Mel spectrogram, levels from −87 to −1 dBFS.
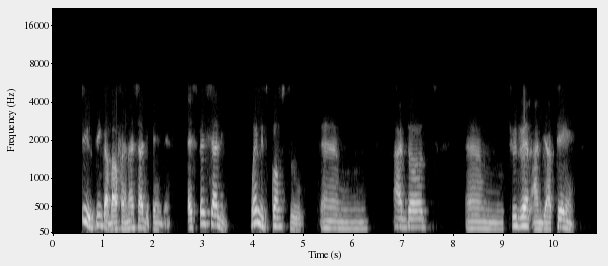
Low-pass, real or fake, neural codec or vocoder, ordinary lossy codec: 5.4 kHz; real; none; AAC, 32 kbps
